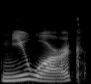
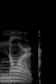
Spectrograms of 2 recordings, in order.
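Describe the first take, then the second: First: The word is said with two syllables. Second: The word is squeezed into one syllable. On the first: It is the name as outsiders say it. "It's Newark" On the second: It is the name as locals say it. "if you're from Newark, you're you have to say Nork"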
